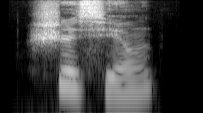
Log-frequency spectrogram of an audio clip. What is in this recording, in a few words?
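"试行", Chinese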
